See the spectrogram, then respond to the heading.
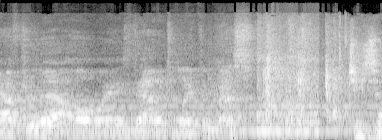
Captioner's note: door opening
